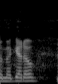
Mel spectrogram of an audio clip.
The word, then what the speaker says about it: Megiddo: You got to say it like that. If you're going to say it, say it right. Go to Megiddo.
